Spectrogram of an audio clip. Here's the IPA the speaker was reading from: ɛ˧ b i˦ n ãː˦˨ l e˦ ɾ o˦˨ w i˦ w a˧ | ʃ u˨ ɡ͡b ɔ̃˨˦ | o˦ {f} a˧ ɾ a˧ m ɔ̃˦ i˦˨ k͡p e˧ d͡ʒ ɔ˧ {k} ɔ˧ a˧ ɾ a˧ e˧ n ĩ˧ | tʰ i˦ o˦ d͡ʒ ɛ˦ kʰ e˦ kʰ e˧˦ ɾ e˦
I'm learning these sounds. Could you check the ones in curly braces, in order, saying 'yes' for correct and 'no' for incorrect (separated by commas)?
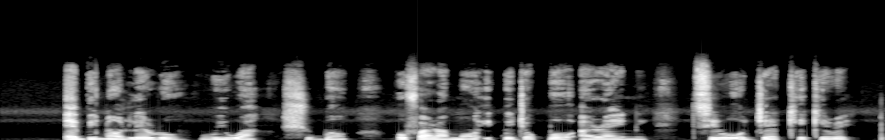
yes, no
